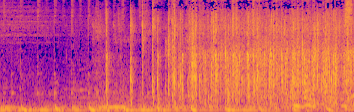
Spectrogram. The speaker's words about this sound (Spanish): Era el aplauso con el que terminaba ese minuto de silencio.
